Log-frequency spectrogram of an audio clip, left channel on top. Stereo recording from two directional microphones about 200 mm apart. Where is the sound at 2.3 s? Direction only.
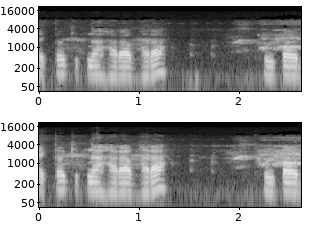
30° right (ahead or behind).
